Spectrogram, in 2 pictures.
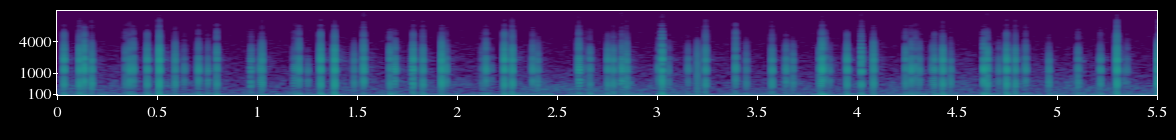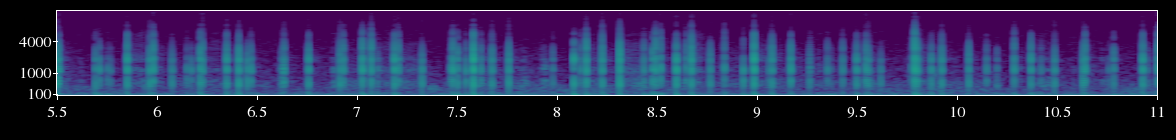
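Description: Long nails scratch a lilac hardcover notebook with a textured cloth cover and a solid paper block. The result is a quiet, continuous run of rapid, dry scratching strokes, each brief and crisp with a bright rasp and no ring.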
